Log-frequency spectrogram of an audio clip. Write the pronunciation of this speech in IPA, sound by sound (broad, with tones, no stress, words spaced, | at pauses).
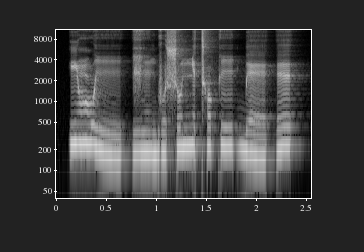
jũ˦wiː˨ | ɣĩ˨ɡu˨ su˦ɲɪ˦tʰo˦kiː˦ ɡ͡be˨ | ɪ˦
